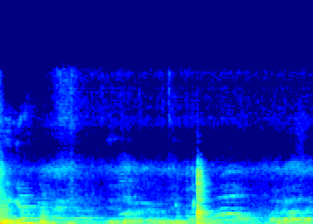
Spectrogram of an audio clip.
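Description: Fingers rub and stir dry flour in a metal bowl.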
